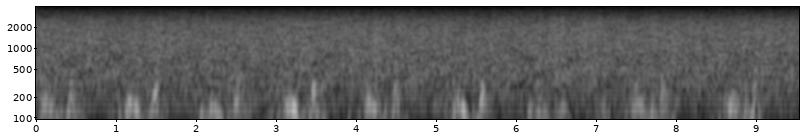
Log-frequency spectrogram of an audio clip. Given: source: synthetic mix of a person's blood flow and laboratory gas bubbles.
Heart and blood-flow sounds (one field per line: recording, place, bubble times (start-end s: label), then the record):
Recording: Doppler ultrasound of blood flow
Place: precordium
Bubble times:
0.00-0.09 s: bubbles
From the record:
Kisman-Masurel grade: 211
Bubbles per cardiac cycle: several, 3 to 8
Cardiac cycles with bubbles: 1 to 10%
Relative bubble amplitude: barely perceptible (0.100 to 0.250)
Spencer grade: 1 (occasional bubble signal discernible with the cardiac motion signal, with majority of cardiac periods free of bubbles)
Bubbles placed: anywhere in the cardiac cycle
